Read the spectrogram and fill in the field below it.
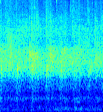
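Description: Steady audience applause, a dense wash of many hands clapping at an even, sustained level for about two seconds with no voices standing out.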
